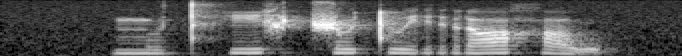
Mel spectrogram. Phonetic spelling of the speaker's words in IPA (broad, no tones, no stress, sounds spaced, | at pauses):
m u t̪ʰ i x ʈ͡ʂ ʊ tʷ i r ɔ x ɔ w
